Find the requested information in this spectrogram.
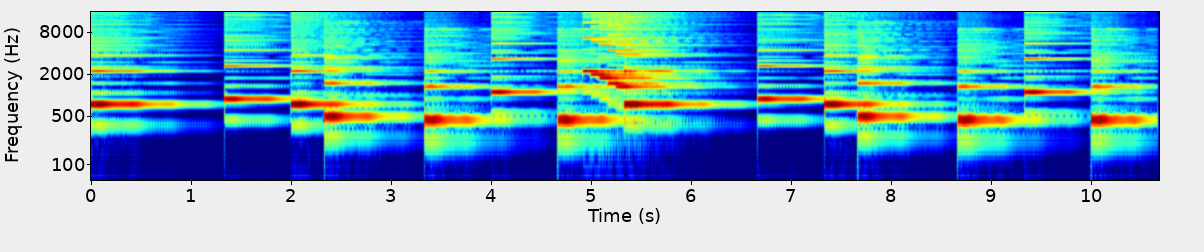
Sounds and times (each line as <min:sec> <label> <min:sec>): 0:03.7 bells made with sine wave with pitch bend 0:10.2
